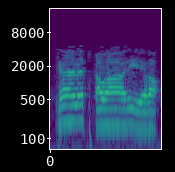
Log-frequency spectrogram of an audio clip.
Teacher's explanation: وإذا وقفت: كانت قوارير، يعني بدون ألف، قوارير من فضة. إذا وقفت تقف بدون ألف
